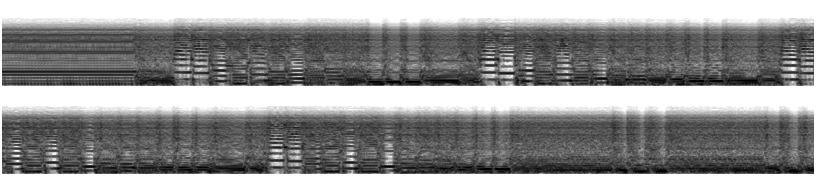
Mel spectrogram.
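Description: Heavy distorted electric guitar, played through a Neural DSP amp plugin preset for big riffs, chugs through a series of loud, chunky riffs with crunchy valve-style saturation, punctuated by brief palm-muted stops, played alone.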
